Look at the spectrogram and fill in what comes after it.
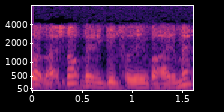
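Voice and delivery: plain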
